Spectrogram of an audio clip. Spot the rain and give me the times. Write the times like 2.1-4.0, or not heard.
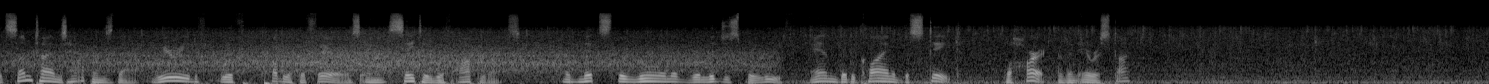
0.0-14.8.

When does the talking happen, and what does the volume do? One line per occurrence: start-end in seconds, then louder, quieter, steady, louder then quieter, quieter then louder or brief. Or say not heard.
0.0-11.3 steady.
